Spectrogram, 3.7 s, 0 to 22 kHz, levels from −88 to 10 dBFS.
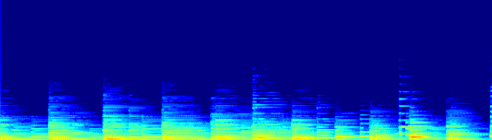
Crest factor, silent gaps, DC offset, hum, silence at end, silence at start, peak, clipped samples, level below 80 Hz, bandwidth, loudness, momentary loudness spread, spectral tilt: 18 dB; none; under 0.1%; none; 0.05 s; 0 s; -8 dBFS; under 0.1%; -60 dBFS; 7 kHz; -27 LUFS; 4 LU; -8.5 dB/octave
